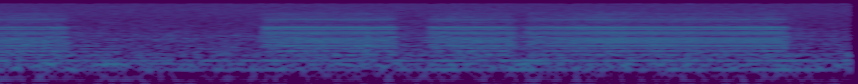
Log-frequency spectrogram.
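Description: Steady electrical buzz with many overtones over a low mains-type hum. The buzz breaks off for about a second shortly after the start and briefly twice more in the middle, while the low hum carries on.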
